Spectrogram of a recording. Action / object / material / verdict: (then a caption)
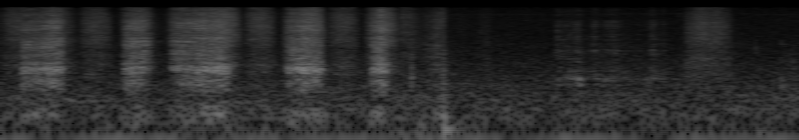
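scrape / fineliner pen on a paper sketchbook page / paper / none. A fineliner pen draws long sweeping lines across a page of a spiral paper sketchbook, making a quick series of bright, scratchy strokes. The strokes are loud and rhythmic for the first few seconds, then fade to softer, fainter scratches over a low background hush.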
